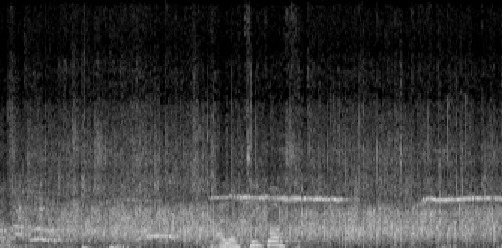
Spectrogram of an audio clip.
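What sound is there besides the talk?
audience applause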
